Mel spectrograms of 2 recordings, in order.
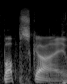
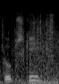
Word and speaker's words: Bubsky: Yeah, but why do you think I'm calling him Bubsky when it's actually pronounced Boopsky?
